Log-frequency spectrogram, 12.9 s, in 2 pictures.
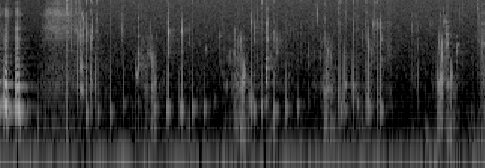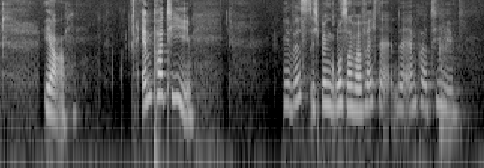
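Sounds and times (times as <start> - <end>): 
speech: 0.0 - 0.4, 7.1 - 7.6, 8.4 - 9.2, 10.3 - 12.7
person sipping a drink with wet mouth clicks and swallowing: 0.7 - 6.9.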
